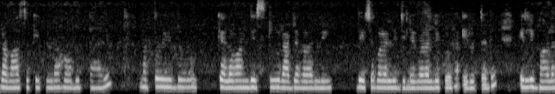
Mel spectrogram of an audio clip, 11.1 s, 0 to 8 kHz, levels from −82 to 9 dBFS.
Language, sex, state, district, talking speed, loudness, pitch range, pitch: Kannada, female, Karnataka, Bijapur, 75 wpm, -17 LUFS, 210-230 Hz, 220 Hz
